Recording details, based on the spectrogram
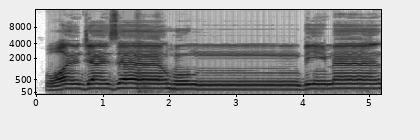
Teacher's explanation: یعنی اخفا کے ساتھ، اس با کو بغیر کھینچے پڑھنا ہے، میم کے بعد الف مدہ ہونے کی وجہ سے میم کو ایک الف کے مقدار کھینچیں گے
